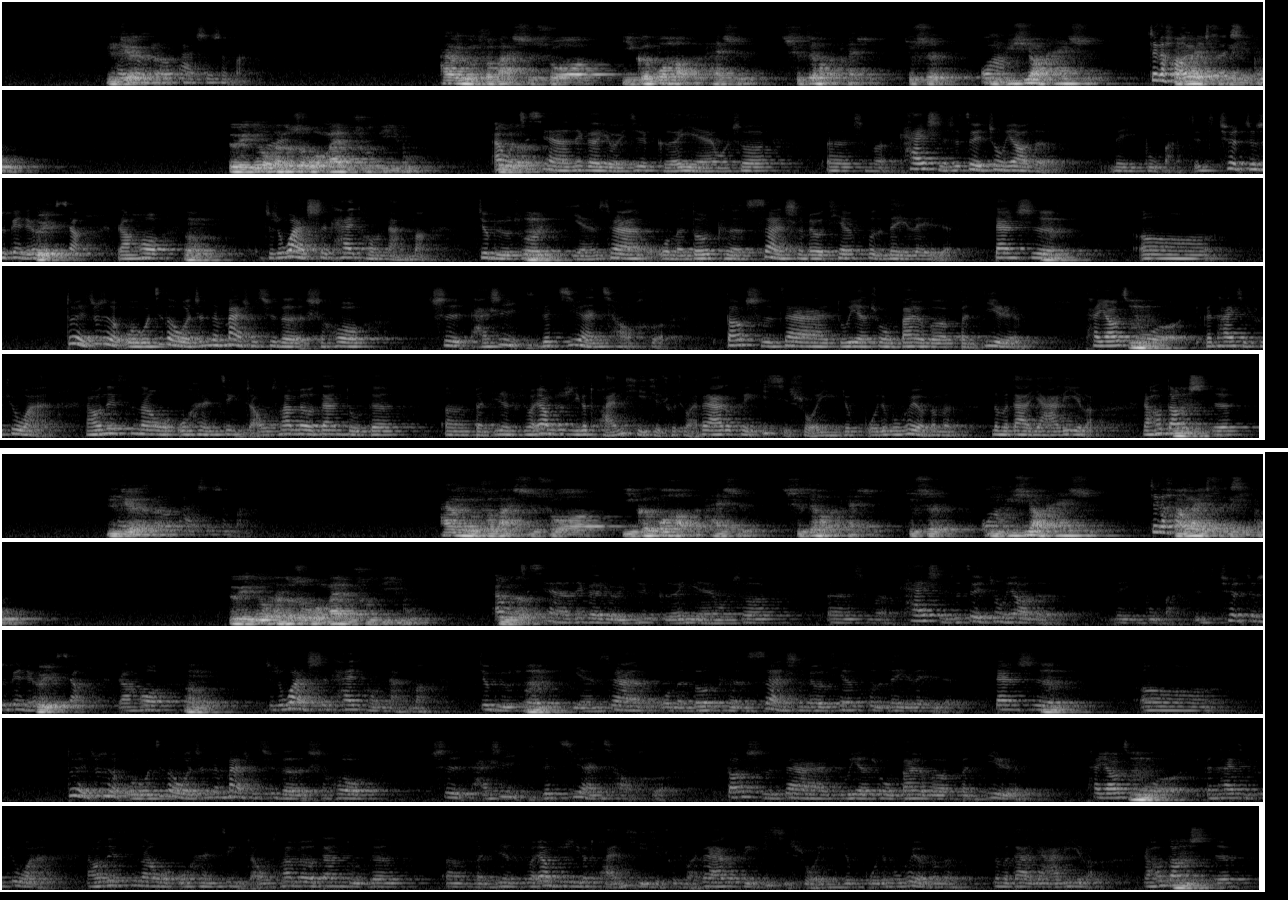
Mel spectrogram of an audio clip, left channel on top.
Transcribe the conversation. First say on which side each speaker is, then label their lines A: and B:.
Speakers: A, on the left (about 35°); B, on the left (about 80°).
A: 你觉得呢？
B: 还有一种说法是什么？
A: 还有一种说法是说，一个不好的开始是最好的开始，就是你必须要开始，
B: 哇，这个好有哲学。
A: 要迈出那一步。对，就很多时候我迈不出第一步，
B: 对。哎，
A: 真的。
B: 我之前那个有一句格言，我说，呃，什么开始是最重要的那一步吧，就就就是跟你这个很像。
A: 对，
B: 然后
A: 嗯
B: 就是万事开头难嘛，就比如说语言，
A: 嗯
B: 虽然我们都可能算是没有天赋的那一类人，但是
A: 嗯
B: 嗯，对，就是我我记得我真正卖出去的时候是还是一个机缘巧合，当时在读研的时候，我们班有个本地人，他邀请我跟他一起出去玩，
A: 嗯
B: 然后那次呢，我我很紧张，我从来没有单独跟嗯呃本地人出去玩，要么就是一个团体一起出去玩，大家都可以一起说英语，就我就不会有那么那么大的压力了。然后当时，
A: 嗯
